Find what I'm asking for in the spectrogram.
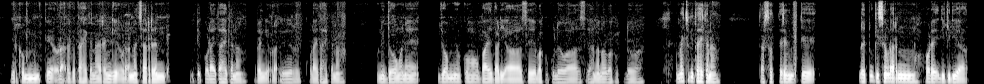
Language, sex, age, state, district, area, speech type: Santali, male, 18-30, West Bengal, Malda, rural, spontaneous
